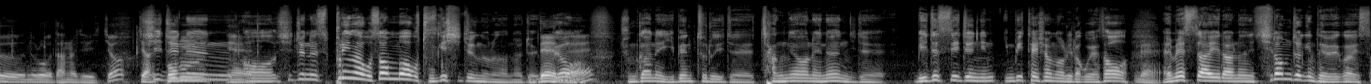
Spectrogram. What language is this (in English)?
Korean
